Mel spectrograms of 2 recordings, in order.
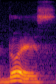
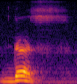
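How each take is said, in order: First: The vowel sounds like 'oi'. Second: The vowel sounds like 'u'. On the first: The speaker calls it wrong. "não é dois" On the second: The speaker calls it right. "o OS dá us, então does ... é does"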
